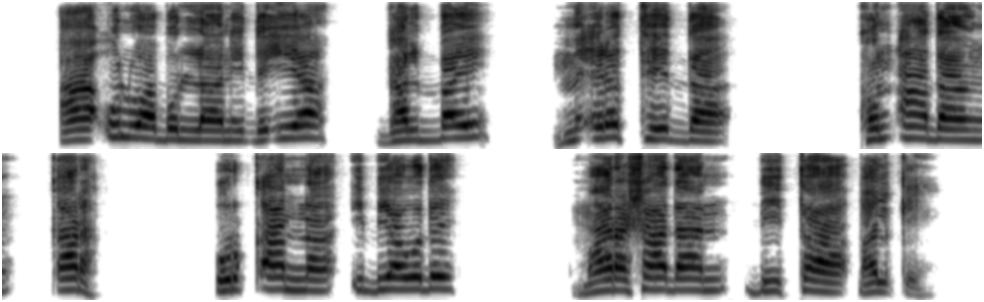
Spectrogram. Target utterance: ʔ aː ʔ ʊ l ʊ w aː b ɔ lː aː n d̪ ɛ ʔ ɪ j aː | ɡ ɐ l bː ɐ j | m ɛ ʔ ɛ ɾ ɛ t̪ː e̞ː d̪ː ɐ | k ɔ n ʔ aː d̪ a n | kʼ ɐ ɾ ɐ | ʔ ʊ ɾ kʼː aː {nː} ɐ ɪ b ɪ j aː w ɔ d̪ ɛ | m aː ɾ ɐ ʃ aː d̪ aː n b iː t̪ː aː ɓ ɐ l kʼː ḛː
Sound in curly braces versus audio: correct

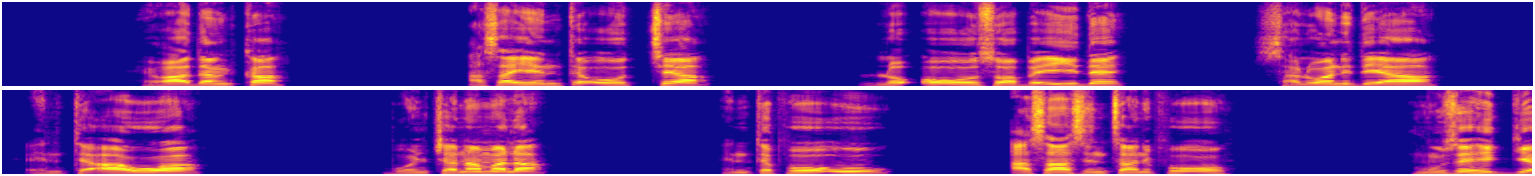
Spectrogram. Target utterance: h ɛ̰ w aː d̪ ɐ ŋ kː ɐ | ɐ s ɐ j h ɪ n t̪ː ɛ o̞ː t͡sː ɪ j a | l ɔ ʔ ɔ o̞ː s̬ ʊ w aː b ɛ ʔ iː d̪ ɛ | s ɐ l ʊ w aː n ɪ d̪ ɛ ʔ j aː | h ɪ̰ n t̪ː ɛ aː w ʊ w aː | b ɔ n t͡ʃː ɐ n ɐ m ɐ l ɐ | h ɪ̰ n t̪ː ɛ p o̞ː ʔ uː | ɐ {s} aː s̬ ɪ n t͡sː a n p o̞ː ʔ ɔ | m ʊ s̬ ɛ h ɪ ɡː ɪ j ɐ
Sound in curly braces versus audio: correct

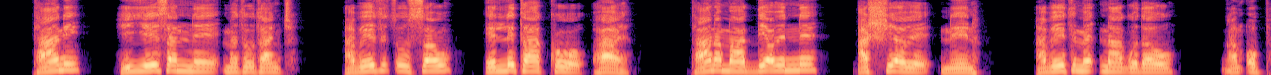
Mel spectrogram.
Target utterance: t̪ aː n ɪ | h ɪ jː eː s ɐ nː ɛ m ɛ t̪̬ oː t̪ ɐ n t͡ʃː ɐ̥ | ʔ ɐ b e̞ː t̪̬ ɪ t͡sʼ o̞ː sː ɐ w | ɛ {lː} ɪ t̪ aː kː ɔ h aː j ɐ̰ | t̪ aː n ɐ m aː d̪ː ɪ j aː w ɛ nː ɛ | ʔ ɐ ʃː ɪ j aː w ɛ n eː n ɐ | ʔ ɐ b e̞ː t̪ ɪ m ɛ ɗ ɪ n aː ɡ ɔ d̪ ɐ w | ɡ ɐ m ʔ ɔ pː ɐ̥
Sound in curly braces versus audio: correct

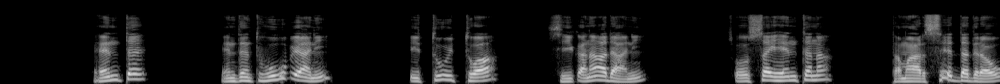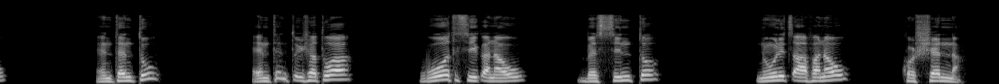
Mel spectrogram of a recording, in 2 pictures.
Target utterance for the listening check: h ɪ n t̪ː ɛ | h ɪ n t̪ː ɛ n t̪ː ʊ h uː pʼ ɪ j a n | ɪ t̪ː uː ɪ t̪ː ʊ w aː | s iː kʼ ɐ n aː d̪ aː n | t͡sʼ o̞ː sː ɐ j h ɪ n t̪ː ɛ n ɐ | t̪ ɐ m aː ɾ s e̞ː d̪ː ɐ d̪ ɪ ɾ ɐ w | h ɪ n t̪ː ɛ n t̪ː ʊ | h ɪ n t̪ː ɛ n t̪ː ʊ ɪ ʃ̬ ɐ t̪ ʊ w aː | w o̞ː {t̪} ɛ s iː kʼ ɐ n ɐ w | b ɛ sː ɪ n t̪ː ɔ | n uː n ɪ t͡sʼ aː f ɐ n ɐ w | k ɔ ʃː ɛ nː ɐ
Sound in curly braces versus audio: correct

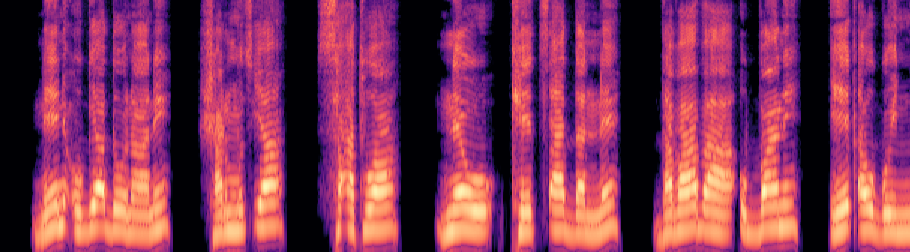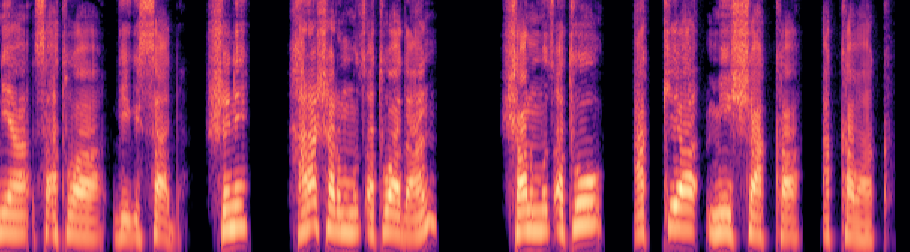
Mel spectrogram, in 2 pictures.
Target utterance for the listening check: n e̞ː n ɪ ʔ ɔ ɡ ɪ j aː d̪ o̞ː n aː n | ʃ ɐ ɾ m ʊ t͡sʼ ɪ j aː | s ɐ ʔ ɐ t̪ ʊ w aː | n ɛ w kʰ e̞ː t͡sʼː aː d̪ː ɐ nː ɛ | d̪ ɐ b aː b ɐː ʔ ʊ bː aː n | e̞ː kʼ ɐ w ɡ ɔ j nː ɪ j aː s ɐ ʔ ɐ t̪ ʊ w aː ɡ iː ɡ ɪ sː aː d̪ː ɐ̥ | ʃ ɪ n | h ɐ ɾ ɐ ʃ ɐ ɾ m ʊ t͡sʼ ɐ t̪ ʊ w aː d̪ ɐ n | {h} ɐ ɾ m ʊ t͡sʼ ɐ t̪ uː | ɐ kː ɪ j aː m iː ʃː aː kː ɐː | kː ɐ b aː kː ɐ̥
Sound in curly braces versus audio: incorrect: ʃ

